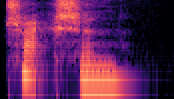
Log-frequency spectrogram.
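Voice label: "traction", British English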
